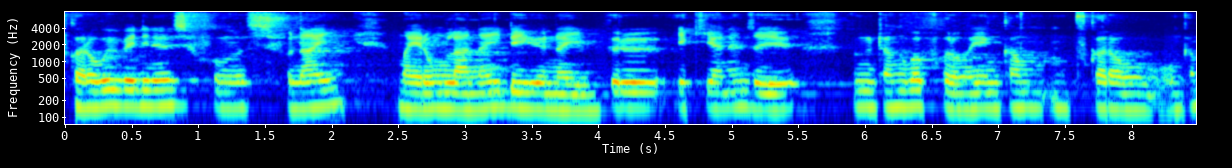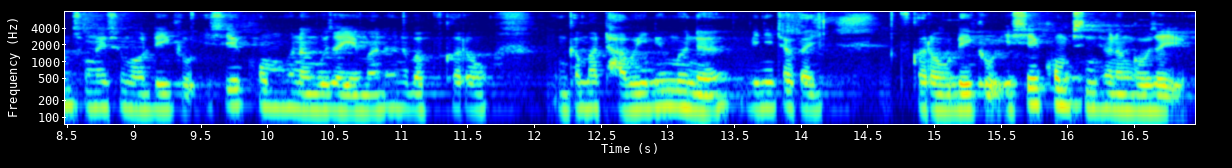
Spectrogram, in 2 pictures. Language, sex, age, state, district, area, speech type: Bodo, male, 30-45, Assam, Chirang, rural, spontaneous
